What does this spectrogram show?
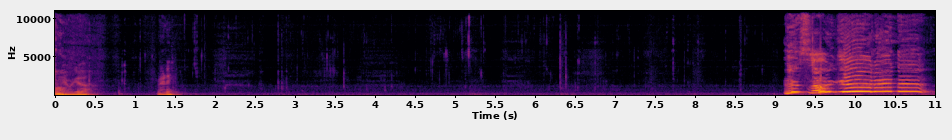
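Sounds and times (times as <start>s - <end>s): person chewing food: 0.7s - 9.1s.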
